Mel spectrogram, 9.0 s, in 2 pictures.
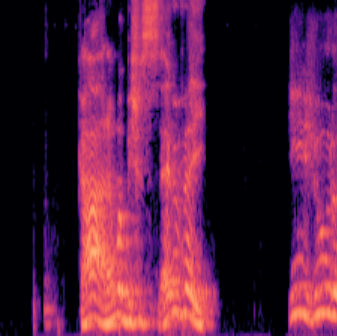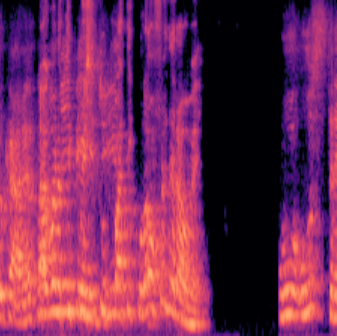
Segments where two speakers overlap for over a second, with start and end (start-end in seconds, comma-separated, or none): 5.0-6.2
